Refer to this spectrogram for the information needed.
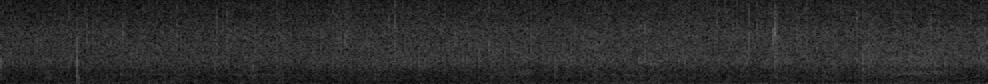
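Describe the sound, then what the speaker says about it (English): Steady rain falls on a tropical forest around Mayan ruins in San Ignacio, Belize, a dense even hiss with a few sharper drop ticks, continuous and fairly close, no voices. "I don't mind a little bit of rain, but I don't want to be drenched."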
